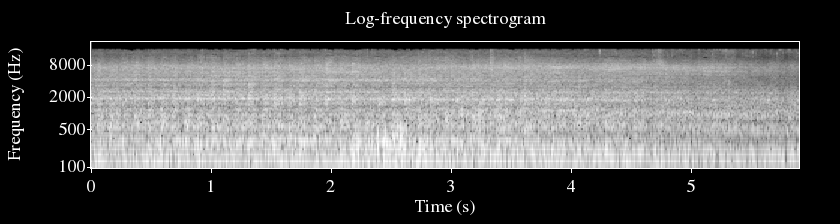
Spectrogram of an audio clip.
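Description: Freight wagons of a coal train rolling past on the rails: a steady rumble of wheels on track with a faint high ringing above it, as the last wagons and the guard's brake van go by.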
